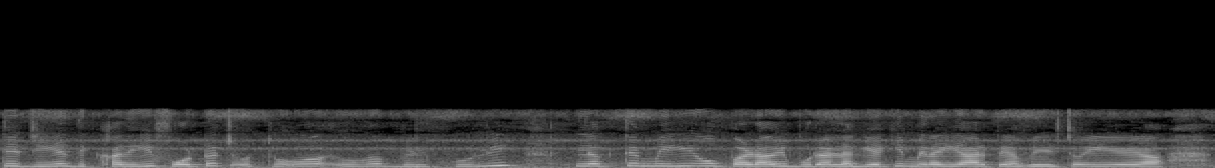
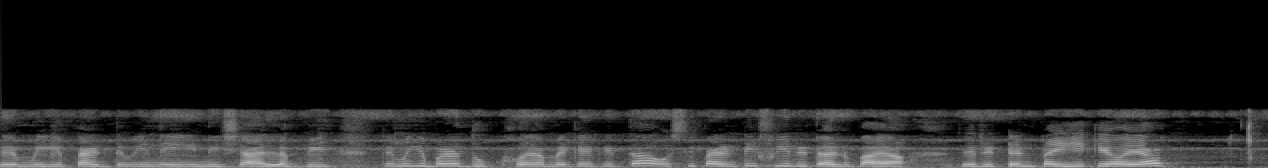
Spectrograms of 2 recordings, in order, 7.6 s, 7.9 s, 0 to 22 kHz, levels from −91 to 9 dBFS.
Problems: constant background noise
